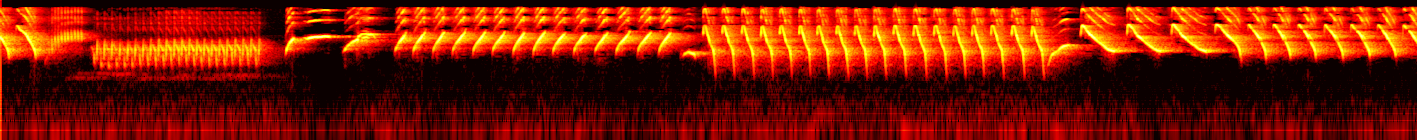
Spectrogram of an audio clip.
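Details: Canary rolling song to trigger other canaries: a low buzzy tone, then a chain of different rapid trills, some harsh and rattling, others clear and high, changing every second or so.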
